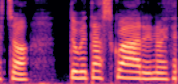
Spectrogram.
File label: "sgwaar", Welsh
